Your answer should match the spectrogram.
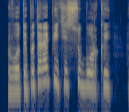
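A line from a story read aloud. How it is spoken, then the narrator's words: Snapped. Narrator (Russian): огрызнулась я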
